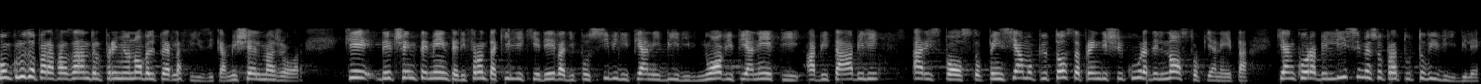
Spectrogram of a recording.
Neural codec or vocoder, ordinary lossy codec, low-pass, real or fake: none; AAC, 48 kbps; 5.4 kHz; real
